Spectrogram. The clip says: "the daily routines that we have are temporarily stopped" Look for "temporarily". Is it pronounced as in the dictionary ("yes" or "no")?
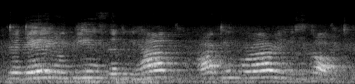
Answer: no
